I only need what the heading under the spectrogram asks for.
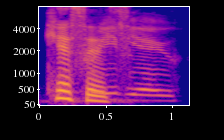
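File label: Woman Says Kisses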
